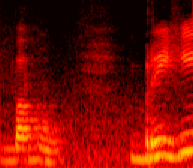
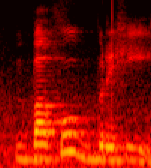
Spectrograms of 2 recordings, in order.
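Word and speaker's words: बहुव्रीहि: बेटा मैं इसको इन शॉर्ट में बहु कहती हूँ, बहु। ब्रीहि आप अपने आप यूज कर लेना, ठीक है? वैसे प्रॉपर जो है इसका प्रोनाउंसिएशन बहुब्रीहि है, जिसका सही से उच्चारण कह सकते हैं बहुब्रीहि समास।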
